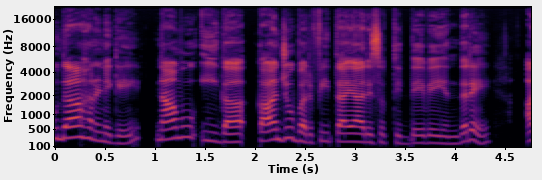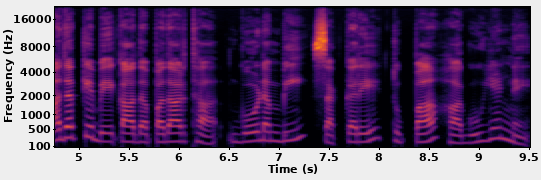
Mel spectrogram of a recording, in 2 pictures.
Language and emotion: Kannada, neutral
